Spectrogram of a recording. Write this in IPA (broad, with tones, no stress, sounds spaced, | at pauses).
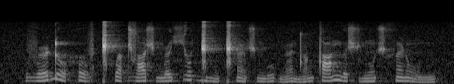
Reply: v ə˞˨˥ ɖ ɤ˧˩˧ h ɤ˧˩˧ v ǁʰ ʊ˧˩˧ ɖ zˤ ə˞˩˧˩ ʃ ŋ ə˞˨˥ ç ɤ˦ ɡ͡ǁ ũ˧˩˧ ǁʰ œ̃˧˩˧ ʃ ŋ u˩˧˩ ɡ œ̃˩˧˩ d ũ˦ ɖ tˤ u˨˥ ŋ ə˩˧˩ ʃ ʎ ũ˨˥ ʃ x ə̃˦ ɽ ũ˧˩˧ ɲ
